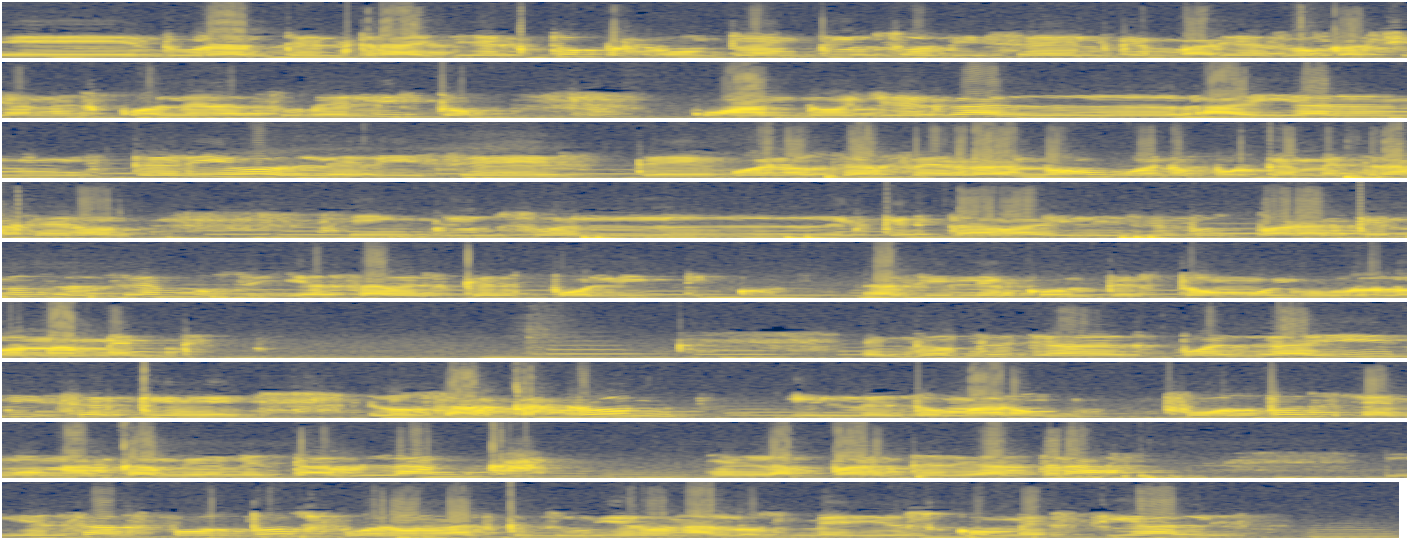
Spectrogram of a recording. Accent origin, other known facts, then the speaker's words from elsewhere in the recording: Mexico City, Mexico; now in Oaxaca, Mexico; Yo soy del DF, toda mi familia vive en el DF.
